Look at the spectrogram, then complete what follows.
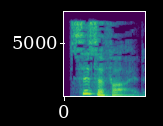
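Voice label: "sissified", British English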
